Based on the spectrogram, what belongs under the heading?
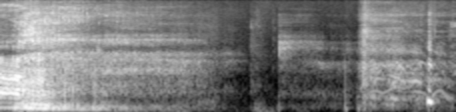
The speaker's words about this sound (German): Und seit ja. drei Jahren höre ich jedes Mal dieses angestrengte Stöhnen und das wird auch gefühlt von Folge zu Folge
